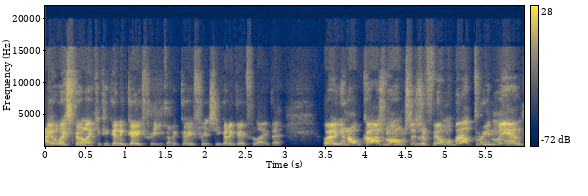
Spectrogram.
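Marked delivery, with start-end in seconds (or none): 3.5-6.0 very high, loud, exaggerated put-on American accent. Pitching the film after a request for a best american accent: exaggerated american accent. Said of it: "that's what Americans sound like, right?".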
